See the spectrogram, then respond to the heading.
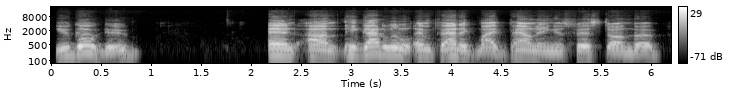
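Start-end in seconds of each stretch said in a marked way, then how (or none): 0.0-0.9 higher, lightly mocking cheer; cheering him on. Reacting to the Ted Cruz clip, a mild mock cheer. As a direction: egg him on like a fan. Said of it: "And I was like".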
